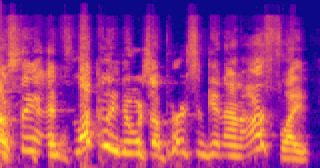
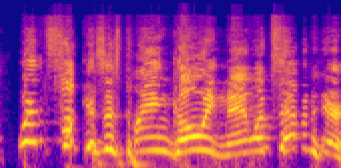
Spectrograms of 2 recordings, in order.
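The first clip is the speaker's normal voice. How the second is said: put-on annoyed outburst, higher; 5 semitones higher than usual. Retelling own reaction to a plane's long taxi to the gate: imitating own annoyed self. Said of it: "so annoyed by it".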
